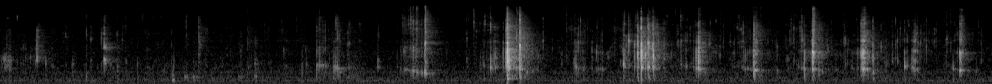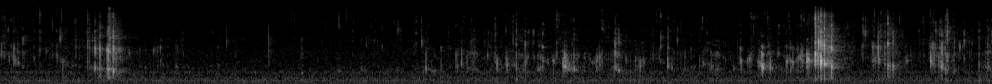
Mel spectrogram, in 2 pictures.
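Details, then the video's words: Doberman Cola biting and crunching raw chicken bones indoors after being given cut pieces; clusters of loud crisp crunches and bites between quieter wet chewing, with pauses. "도베르만 생닭 먹방 ASMR"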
